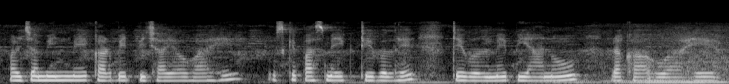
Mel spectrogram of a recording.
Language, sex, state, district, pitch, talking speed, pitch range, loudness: Hindi, female, Sikkim, Gangtok, 180 Hz, 155 wpm, 175-190 Hz, -16 LUFS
